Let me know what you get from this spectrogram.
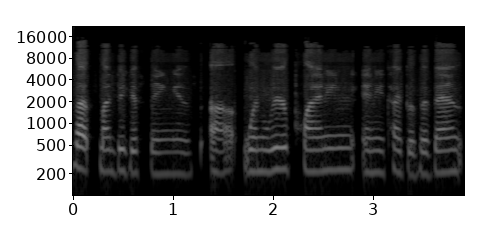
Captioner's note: voice muffled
